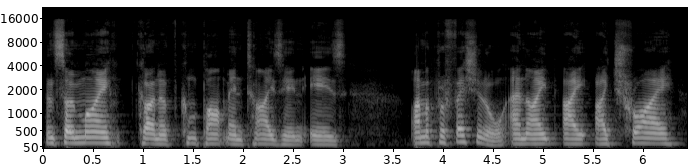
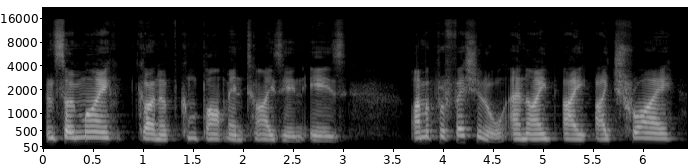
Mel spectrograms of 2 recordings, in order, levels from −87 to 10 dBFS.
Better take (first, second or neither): first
